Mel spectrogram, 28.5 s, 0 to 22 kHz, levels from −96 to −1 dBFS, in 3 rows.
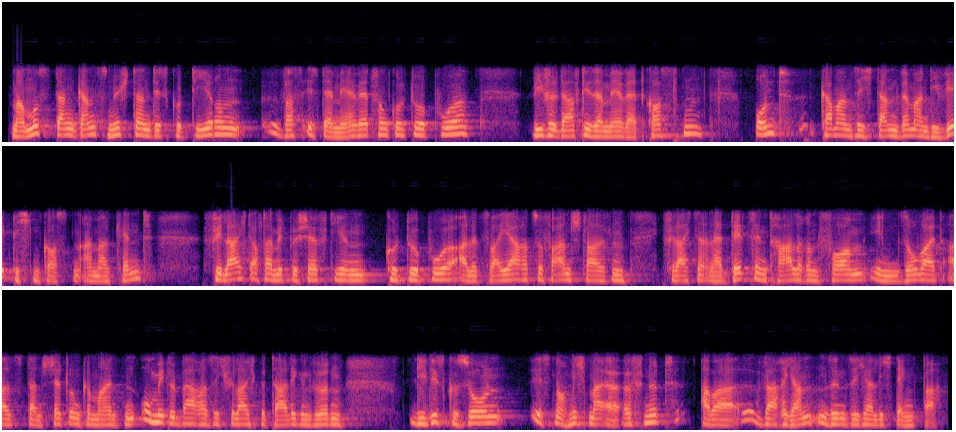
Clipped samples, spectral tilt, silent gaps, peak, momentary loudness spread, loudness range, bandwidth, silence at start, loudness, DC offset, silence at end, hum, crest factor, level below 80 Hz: under 0.1%; -10 dB/octave; none; -6 dBFS; 7 LU; 2 LU; 4.1 kHz; 0.1 s; -25 LUFS; under 0.1%; 0.1 s; none; 18 dB; -60 dBFS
